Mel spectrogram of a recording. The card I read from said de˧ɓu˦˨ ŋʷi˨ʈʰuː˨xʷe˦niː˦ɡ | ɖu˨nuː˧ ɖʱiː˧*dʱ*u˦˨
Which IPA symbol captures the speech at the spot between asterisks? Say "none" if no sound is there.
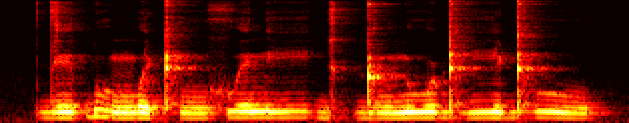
ɖʱ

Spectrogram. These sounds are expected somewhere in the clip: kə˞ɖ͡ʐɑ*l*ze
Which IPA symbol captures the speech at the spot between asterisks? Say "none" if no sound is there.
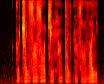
lʲ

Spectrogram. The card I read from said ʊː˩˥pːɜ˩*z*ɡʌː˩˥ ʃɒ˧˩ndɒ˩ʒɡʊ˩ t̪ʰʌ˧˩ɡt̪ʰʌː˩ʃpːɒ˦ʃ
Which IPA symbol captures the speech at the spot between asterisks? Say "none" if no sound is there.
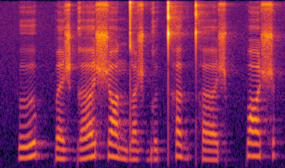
ʒ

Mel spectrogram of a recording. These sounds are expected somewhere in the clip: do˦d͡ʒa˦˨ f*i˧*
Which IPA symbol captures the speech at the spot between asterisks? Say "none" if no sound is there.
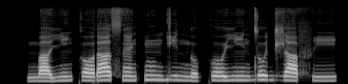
i˧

